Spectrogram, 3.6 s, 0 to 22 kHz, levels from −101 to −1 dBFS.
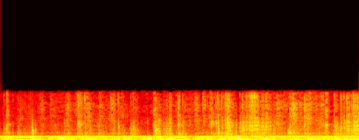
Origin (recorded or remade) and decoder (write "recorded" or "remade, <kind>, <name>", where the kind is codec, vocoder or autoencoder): recorded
